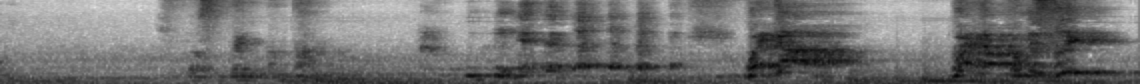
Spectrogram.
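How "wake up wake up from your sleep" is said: shouted wake-up call. Acted. Yelling at friend to wake.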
